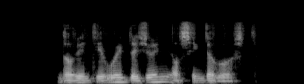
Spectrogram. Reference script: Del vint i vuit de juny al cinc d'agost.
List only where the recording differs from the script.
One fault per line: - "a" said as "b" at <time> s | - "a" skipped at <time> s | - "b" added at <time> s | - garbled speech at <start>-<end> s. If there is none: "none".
none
